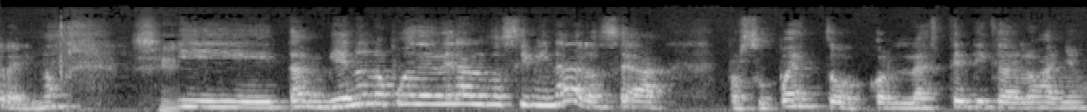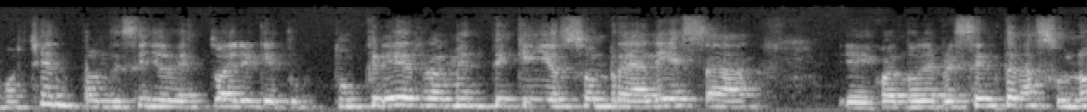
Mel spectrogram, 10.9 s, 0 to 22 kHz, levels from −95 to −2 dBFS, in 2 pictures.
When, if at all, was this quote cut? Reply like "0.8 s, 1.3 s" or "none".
5.9 s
